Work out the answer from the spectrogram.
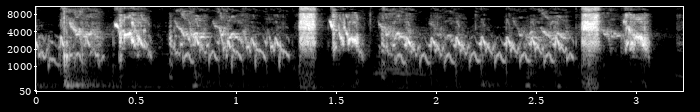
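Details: Budgerigar chatter meant to bring pet budgies into breeding condition: dense twittering runs of quick, slurred, rasping notes, punctuated by several sharp, noisy squawks, then a brief pause at the end.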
